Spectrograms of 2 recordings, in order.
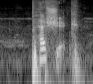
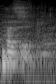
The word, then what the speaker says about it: Peshek: Batting for the Saints, number 36, Peshek. Now, don't be fooled by how his last name is spelled. It's spelled P-E-S-E-K, but the S is pronounced more like an S-H.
